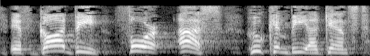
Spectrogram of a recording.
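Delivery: loud, slow, high scripture proclamation; emphatic preaching. Acted. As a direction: proclaim each word slowly.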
